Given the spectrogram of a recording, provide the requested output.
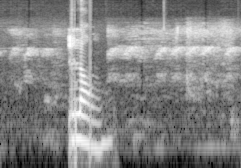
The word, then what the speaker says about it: lent: Kemudian ada long, LENT itu dibacanya long.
